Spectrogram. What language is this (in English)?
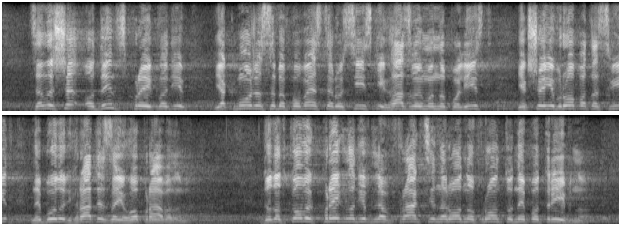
Ukrainian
